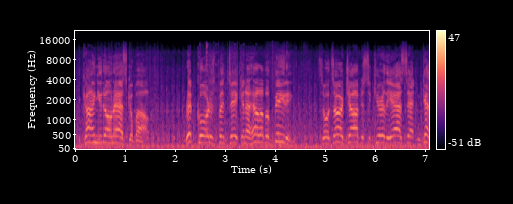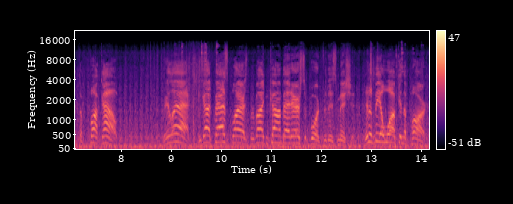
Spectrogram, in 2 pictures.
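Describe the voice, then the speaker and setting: An actor playing a gruff, profane soldier in a military video game, blunt and wry as he addresses his squad. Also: high-pitched, normal speed, background noise. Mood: wry, matter-of-fact.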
